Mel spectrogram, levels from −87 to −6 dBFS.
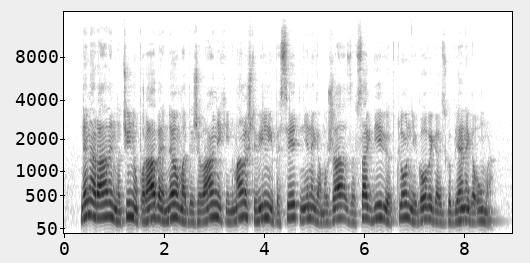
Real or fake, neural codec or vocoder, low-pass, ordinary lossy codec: real; none; 14.4 kHz; none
